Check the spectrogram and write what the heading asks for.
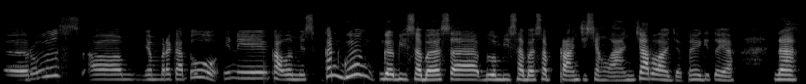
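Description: A woman's voice: fairly high pitch, moderate pace, dry recording, clean studio sound. Chatty young woman telling stories. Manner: chatty storytelling in slang, acting out quoted voices. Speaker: guest sharing experiences abroad. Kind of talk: casual chat.

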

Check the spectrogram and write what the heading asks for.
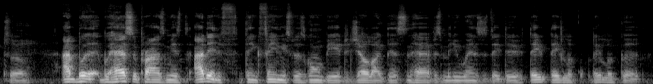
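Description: Very deep, husky male co-host, rapid run-on delivery. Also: a little mellow. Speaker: podcast co-host. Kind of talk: casual sports chat.

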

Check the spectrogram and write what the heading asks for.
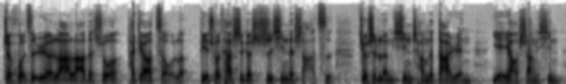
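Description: A man voicing a gentle older aunt who soothes the family, read out plainly in his own low voice. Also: very animated, normal speed. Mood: soothing.

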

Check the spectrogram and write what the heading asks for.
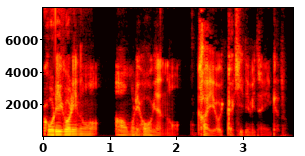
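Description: A man's voice: deep voice, fairly quick, dark tone, no room sound. A man co-hosting a casual podcast chat, rambling a little and chuckling often between thoughts. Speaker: podcast co-host.

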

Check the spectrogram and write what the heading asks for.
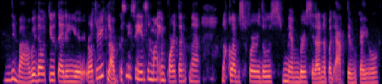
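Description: A woman from Cavite in her late twenties, co-hosting a podcast and chatting casually, who tells stories in an animated way and acts out what people said. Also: moderate pace, no room sound, highs cut off. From Philippines, Cavite. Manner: animated storyteller, acts out quotes with sharp pitch jumps and laughs. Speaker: podcast co-host. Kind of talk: casual chat, Taglish storytelling.

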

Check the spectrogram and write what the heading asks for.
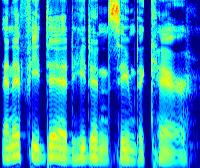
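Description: A man hosting a comedy podcast, reading a spooky story aloud in a mock-dramatic, theatrical deadpan. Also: medium pitch, moderate pace, no echo, clean studio sound. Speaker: podcast host.

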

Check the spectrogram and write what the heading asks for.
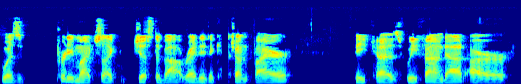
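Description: A man in his thirties, a podcast guest, telling a rambling story in a relaxed way with restarts and chuckles. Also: deep voice, moderate pace, no echo, muffled recording. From Ohio. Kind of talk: casual storytelling.

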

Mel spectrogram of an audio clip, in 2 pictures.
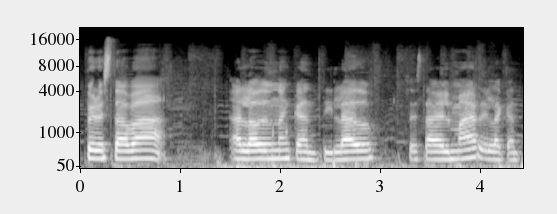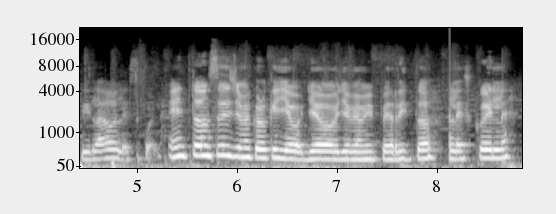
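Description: A woman's voice: mid-range voice, brisk, smooth, faint music behind. A young woman with a Mexican accent, casually telling friends about a dream, acting out the voices and laughing often. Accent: Mexican Spanish. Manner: animated storyteller, acts out voices, laughs often.

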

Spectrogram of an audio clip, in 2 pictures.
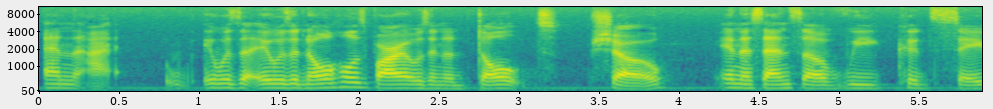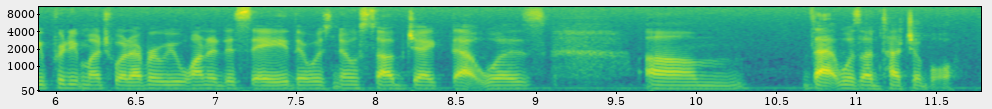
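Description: A woman from Samoa, a guest who used to host her own show, telling personal stories in a frank, animated way, laughing often and swearing casually. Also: extremely low pitch, normal speed. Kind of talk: candid conversational storytelling.

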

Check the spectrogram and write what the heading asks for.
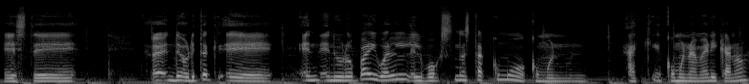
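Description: A man with a Mexican accent interviewing in a relaxed, halting way with many fillers. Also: a little high, soft background music. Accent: Mexican Spanish. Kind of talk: casual conversation.

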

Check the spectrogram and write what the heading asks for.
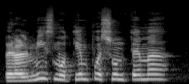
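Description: A very high-pitched, slightly bright voice belongs to this middle-aged podcast host with a Mexican accent, who speaks a little fast. He tells stories in a relaxed, chatty way and laughs easily.

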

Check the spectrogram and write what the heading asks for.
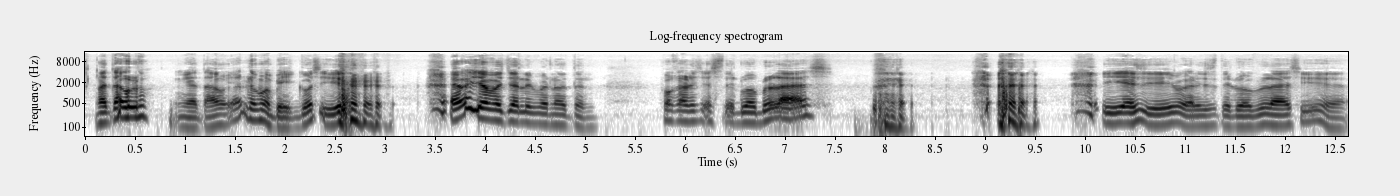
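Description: A man's voice: medium pitch, gravelly, a little mellow, no echo. A man in casual, teasing chat, laughing often as he jokes around. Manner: joking banter with frequent laughter; slangy and teasing.

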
